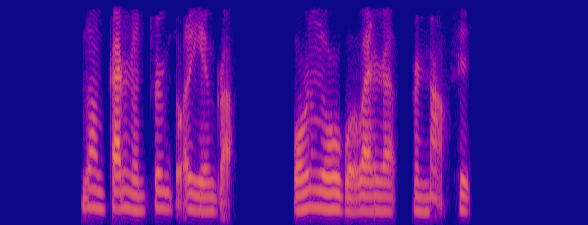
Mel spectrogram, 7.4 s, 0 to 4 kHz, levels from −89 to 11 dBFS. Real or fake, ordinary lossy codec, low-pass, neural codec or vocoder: fake; MP3, 32 kbps; 3.6 kHz; autoencoder, 44.1 kHz, a latent of 192 numbers a frame, MeloTTS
